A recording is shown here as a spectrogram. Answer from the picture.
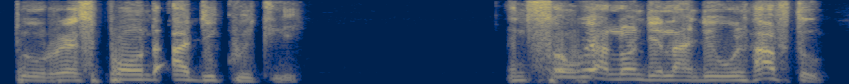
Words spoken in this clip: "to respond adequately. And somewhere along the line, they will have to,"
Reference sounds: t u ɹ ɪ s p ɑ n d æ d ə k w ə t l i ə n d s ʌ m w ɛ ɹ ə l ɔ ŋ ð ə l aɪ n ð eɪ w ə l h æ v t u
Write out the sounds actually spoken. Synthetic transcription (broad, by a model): t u ɹ ɪ s p ɑ n d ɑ d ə k w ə t l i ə n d s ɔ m w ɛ ə l ɔ ŋ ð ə l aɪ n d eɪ w ə l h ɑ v t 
